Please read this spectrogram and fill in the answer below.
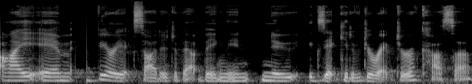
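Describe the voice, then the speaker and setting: A New Zealand accent at a moderate pace, with hardly any pauses, very even loudness and noticeable background noise. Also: woman. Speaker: surgery center administrator, association executive director. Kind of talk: interview. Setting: live at a conference.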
